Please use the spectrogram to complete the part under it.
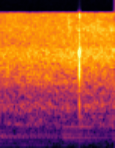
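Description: Tomato tipped into a hot oiled pan gives a steady, close sizzle of frying with a brief brighter crackle partway through, no voices over it.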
